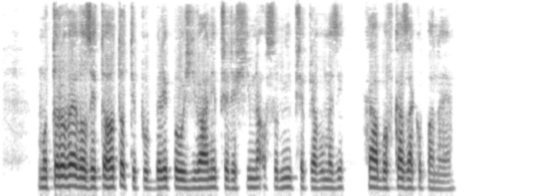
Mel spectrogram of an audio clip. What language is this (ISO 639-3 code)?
ces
